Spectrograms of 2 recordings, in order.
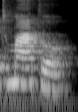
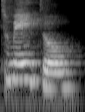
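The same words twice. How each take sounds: First: Tomato is said with a British accent. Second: Tomato is said with an American accent. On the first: "and in here tomato" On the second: "with American English, you say tomato"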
